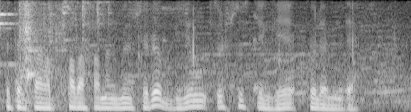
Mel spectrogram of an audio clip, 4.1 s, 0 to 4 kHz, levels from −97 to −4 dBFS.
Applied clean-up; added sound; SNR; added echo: none; Shatter; 8 dB; none.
